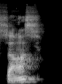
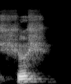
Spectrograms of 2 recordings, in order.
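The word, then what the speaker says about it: Szösz: The way my family pronounces it is Sas, but being in Eastern Europe, the way it probably should be pronounced is Shush.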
